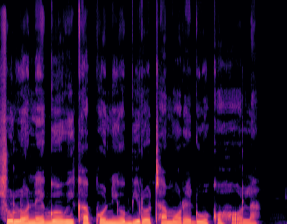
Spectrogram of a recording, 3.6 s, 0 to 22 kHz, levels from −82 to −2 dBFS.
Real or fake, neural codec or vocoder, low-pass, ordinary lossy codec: fake; vocoder, 44.1 kHz, 128 mel bands every 512 samples, BigVGAN v2; none; none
